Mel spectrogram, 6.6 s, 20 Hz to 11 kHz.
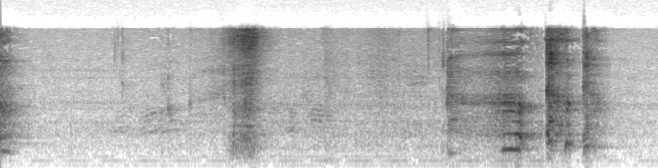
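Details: Girl sick for about 3 weeks, feeling hot and unwell: a few harsh coughs and throat clearing in a quiet room; persistent cough from a lingering illness.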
